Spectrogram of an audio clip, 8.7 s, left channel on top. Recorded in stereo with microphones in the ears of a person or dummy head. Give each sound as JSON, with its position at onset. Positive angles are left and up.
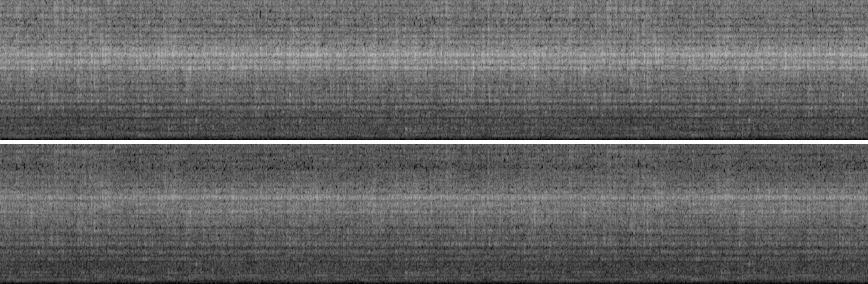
{"t": 0.0, "sound": "running water", "side_deg": 25, "distance_m": 3.5}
